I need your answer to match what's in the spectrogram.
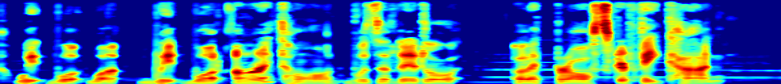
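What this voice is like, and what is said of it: Put-on Australian accent. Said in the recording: “making me do an Australian accent”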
